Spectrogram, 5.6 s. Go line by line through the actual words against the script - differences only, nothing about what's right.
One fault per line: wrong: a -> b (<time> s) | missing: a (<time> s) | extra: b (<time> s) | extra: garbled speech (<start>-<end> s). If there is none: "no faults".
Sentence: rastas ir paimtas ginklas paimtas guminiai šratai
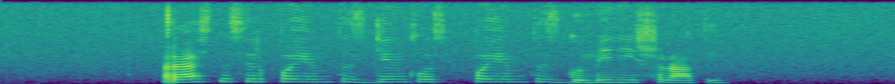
no faults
